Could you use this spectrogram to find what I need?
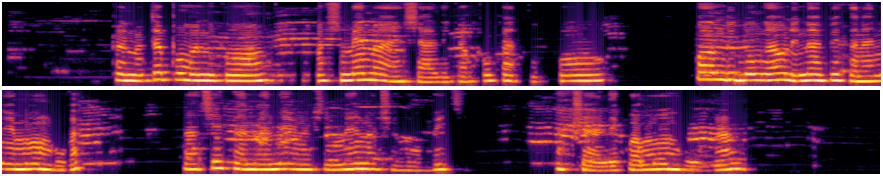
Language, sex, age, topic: Oshiwambo, female, 25-35, agriculture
